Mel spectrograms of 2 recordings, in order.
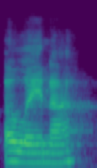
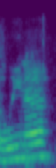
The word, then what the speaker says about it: Elena: Elena. It's actually pronounced Alina.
